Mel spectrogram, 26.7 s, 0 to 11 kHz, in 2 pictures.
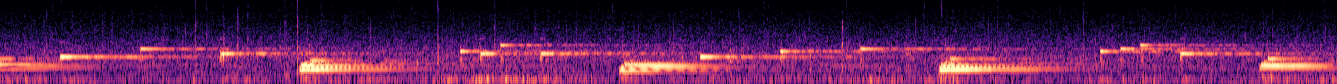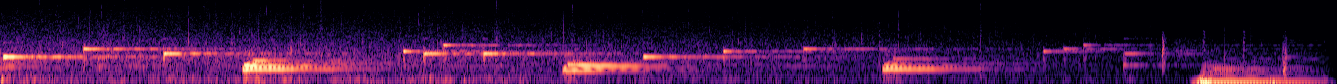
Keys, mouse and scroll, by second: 1.5 right click, 1.8 right click, 3.6 click, 6.0 click, 9.0 click, 12.4 right click, 15.2 click, 17.9 click, 20.5 f.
